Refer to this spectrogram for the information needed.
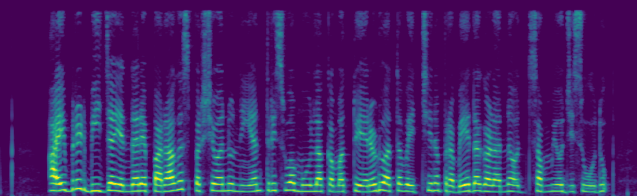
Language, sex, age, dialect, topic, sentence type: Kannada, female, 18-24, Coastal/Dakshin, agriculture, statement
